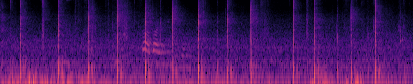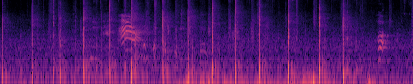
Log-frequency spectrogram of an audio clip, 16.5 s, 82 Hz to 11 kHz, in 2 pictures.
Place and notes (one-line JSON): {"title": "AfricanTide, Igglehorst, Dortmund - Corinas ball game...", "date": "2017-05-15 10:15:00", "description": "Corina is one of the ladies looking after the children at AfricanTide Igglehorst.", "latitude": "51.51", "longitude": "7.41", "altitude": "87", "timezone": "Europe/Berlin"}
